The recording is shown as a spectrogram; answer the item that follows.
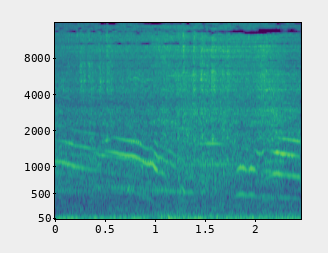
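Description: Stunt seaplane crash-landing into water: a loud steady low rumble, with several overlapping tones falling in pitch over it.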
